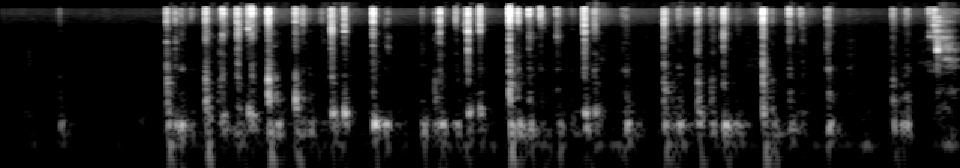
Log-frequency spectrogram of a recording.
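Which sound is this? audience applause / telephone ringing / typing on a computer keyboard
typing on a computer keyboard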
